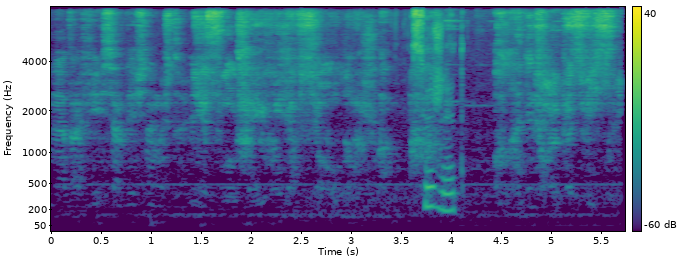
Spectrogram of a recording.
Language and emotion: Russian, neutral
